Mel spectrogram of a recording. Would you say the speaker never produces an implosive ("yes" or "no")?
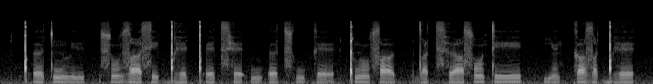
yes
